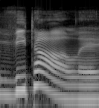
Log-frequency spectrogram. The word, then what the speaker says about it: Vitale: Well, if you were in Italy, it would be Vitale. Vitali.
